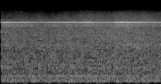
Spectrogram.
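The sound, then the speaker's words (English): A loud, steady helicopter engine roar with a thin high-pitched turbine whine running through it, continuous with no pauses and no voices. “Can helicopters be more unpleasantly loud? Like, them motherfuckers are crazy loud.”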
